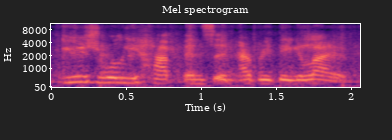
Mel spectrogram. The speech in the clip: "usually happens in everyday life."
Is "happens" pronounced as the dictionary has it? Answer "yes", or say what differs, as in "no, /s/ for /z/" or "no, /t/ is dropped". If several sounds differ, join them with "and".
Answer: yes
